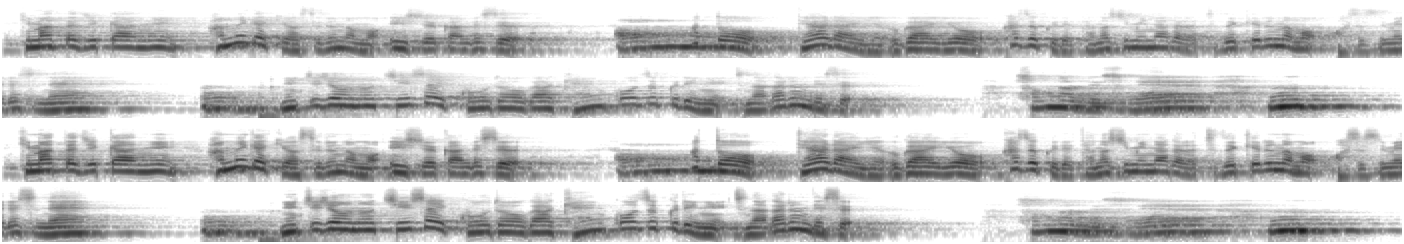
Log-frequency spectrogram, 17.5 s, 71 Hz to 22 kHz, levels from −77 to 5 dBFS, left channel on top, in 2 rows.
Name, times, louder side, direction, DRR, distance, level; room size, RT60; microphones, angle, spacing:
voice 1, 0.1-3.3 4.3-9.3 10.5-14.1, right 3 dB, 85° right, 14 dB, 0.9 m, -22 dB
voice 2, 3.8-4.5 10.0-10.4 15.1-16.9, equal, 50° left, 2 dB, 3.2 m, -21 dB
18.0 x 16.5 x 9.0 m, 1.5 s
head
